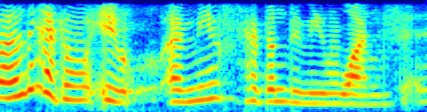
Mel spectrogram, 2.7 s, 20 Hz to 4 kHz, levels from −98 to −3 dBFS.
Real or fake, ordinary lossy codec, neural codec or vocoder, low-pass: fake; none; codec, 16 kHz in and 24 kHz out, 1.1 kbps, FireRedTTS-2 codec; 3.6 kHz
